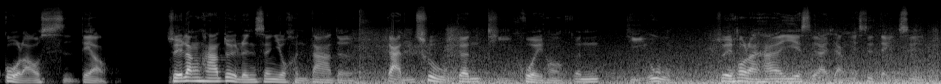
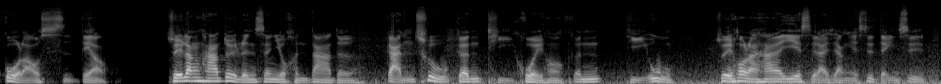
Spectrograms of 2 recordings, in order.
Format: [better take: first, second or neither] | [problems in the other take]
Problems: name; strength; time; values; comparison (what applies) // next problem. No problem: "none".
second | wind noise on the microphone; heavy; from 3 s on; 10 dB below the speech; occasional gusts in the second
